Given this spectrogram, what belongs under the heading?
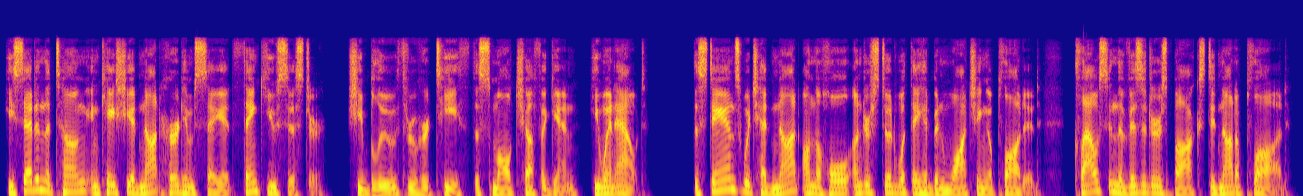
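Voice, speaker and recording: A man's voice: medium pitch, lively intonation, fairly quick, fairly bright tone, no room sound. Man narrating a story in a dry, close voice. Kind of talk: scripted narration.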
